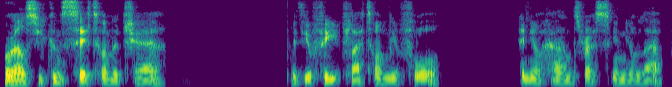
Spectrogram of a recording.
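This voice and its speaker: A man leading a guided meditation, speaking in a calm, gentle, measured way with pauses between phrases. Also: low-pitched, slightly rough.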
